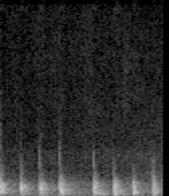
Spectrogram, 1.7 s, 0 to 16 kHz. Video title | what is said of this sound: PILIHA CALYA 2021 ATAU SIGRA 2021, KALIAN BEBAS MAU PILIH YANG MANA ❤️ | Aku bakal tes ketuk juga. Tuh masih kedengaran banget kalengnya.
